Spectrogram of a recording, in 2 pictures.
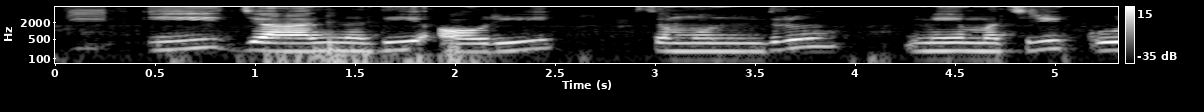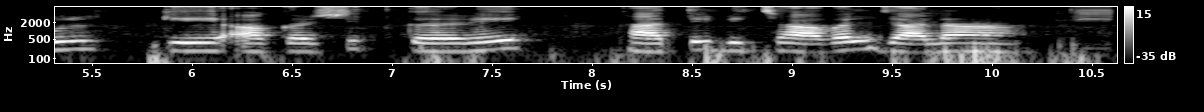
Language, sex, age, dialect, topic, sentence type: Bhojpuri, male, 31-35, Northern, agriculture, statement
